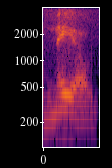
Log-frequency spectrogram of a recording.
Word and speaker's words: MAOA: And the thing that I'm, I'm working with and looking at is have you ever heard of the Mayo gene? it's spelled M A O A.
